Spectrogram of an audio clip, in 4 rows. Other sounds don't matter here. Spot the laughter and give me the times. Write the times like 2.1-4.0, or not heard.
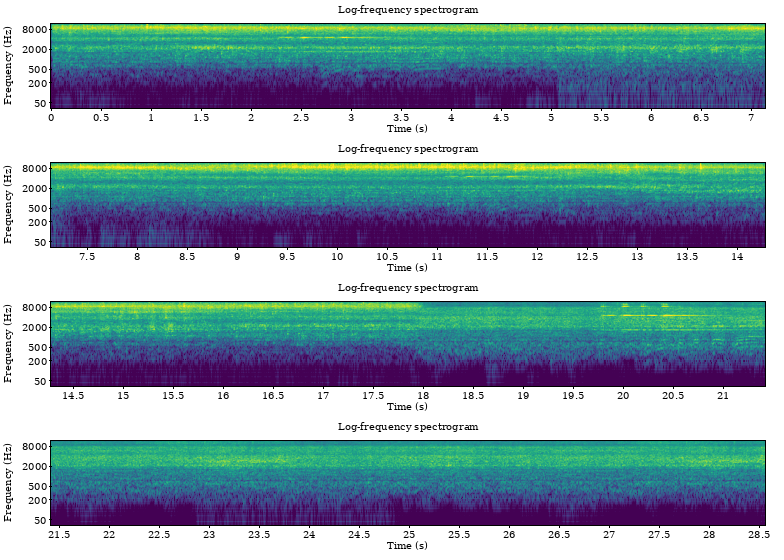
not heard.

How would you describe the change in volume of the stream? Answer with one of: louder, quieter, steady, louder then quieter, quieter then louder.
steady.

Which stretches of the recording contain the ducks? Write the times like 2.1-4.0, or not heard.
5.0-7.3, 13.8-15.6, 22.9-24.9.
